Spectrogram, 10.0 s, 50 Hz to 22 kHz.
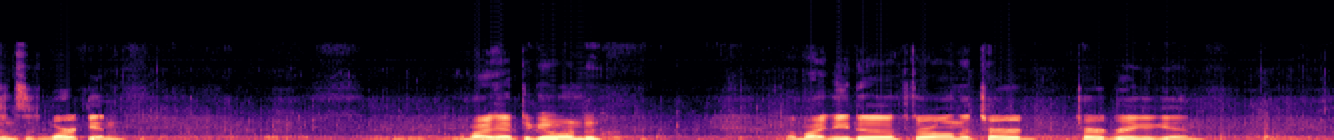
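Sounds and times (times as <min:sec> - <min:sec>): light wind: 0:00.0 - 0:10.0
water around a boat: 0:00.0 - 0:10.0.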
